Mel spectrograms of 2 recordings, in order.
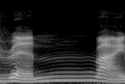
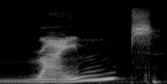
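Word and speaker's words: Rime: Ice Rhymes. Rhyme? Okay, that's what I thought. Because I'm like, basketball rim, like, I know that's not with the E, but yeah, rhyme.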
